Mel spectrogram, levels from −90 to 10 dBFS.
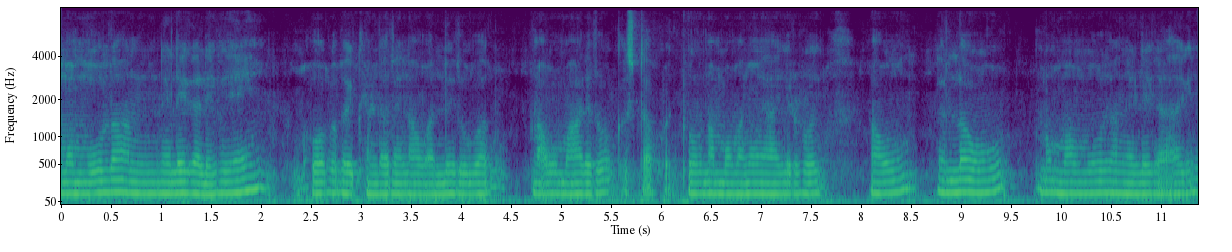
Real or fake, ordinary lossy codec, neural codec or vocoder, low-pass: fake; none; codec, 16 kHz, 4.8 kbps, FACodec; none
